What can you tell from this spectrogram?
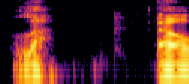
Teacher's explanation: it's like a sharp quick l sometimes called an ejective or a glottalized l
